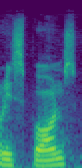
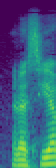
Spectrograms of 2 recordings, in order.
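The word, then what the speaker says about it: Russia: sauce triggered a sharp response from रशा देखिए इसको बहुत लोग रसिया पढ़ते हैं है ना लेकिन सही उच्चारण होता है रसा वैसे आप जैसा उच्चारण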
